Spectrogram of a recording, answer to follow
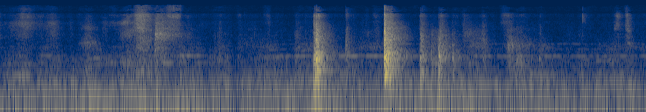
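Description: Quiet background with a faint steady tone, broken by two sharp knocks a little past the middle, followed by a few lighter ticks.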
